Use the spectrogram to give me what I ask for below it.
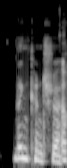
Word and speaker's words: Lincolnshire: Did I say that right? – Yeah, Lincolnshire.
